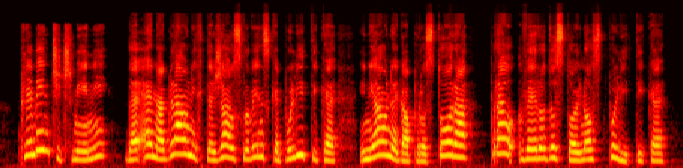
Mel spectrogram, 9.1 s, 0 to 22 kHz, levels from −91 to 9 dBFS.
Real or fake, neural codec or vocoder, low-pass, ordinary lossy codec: real; none; 19.8 kHz; Opus, 32 kbps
